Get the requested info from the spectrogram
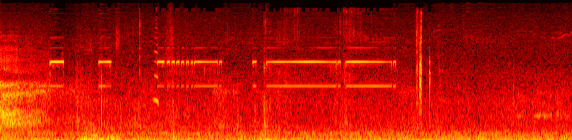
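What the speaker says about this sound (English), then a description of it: "let's try the pinpointer." A metal detecting pinpointer beeps near a gold nugget in a prospecting field. It gives short, then longer, high steady tones that start and stop, over a loud, constant rumbling background of wind or engine noise.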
